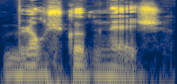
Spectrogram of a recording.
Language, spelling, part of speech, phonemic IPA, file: French, blanche comme neige, adjective, /blɑ̃ʃ kɔm nɛʒ/, Fr-blanche comme neige.ogg
- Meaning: feminine singular of blanc comme neige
